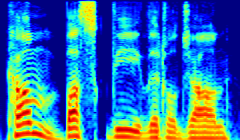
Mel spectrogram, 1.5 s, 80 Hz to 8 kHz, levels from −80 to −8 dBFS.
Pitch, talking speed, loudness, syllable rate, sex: 140 Hz, 200 wpm, -17 LUFS, 4.3 syllables/s, male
